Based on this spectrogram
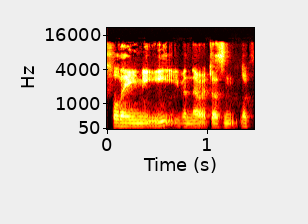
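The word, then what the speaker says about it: Kleene: And Claney, Stephen Cole Claney, which is pronounced Claney, even though it doesn't look like it should be. Looks like it should be Claney.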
